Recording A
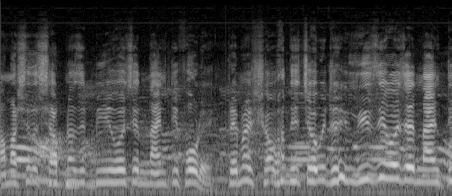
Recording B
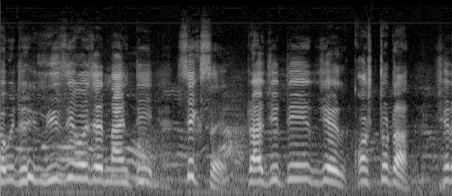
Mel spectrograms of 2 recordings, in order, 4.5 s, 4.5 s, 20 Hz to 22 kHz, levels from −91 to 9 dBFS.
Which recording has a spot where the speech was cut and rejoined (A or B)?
B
